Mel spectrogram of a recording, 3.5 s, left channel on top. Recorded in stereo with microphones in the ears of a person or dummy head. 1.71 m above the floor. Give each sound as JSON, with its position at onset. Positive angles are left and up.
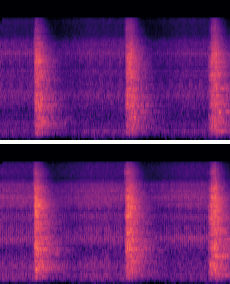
{"t": 0.5, "sound": "a squeak", "side_deg": -45, "distance_m": 1.7}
